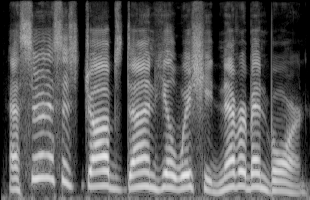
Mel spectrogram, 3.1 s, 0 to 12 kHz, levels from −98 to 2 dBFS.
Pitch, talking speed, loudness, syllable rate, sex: 215 Hz, 230 wpm, -16 LUFS, 4.4 syllables/s, female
